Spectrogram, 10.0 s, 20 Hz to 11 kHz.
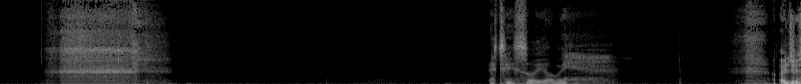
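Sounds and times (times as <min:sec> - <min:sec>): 
inhaling through a button-activated Skittles-flavoured vape pen: 0:00.6 - 0:02.1
speech: 0:06.3 - 0:07.4, 0:09.7 - 0:10.0.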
